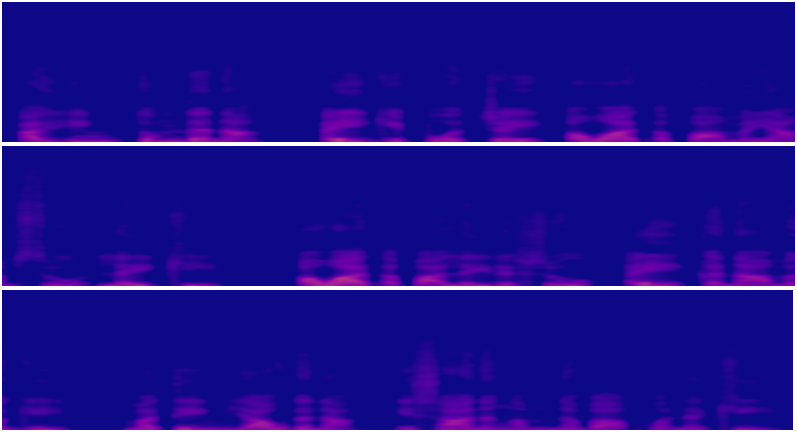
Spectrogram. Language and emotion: Manipuri, neutral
